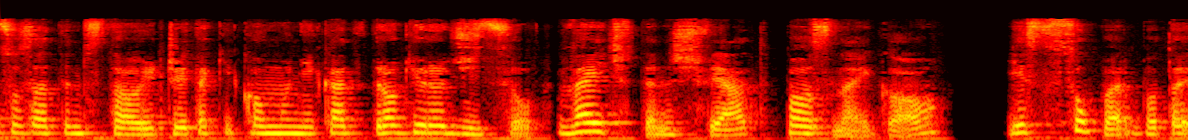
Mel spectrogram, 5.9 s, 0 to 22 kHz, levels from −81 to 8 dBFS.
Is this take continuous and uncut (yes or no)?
no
